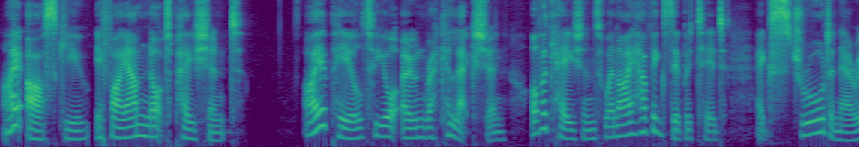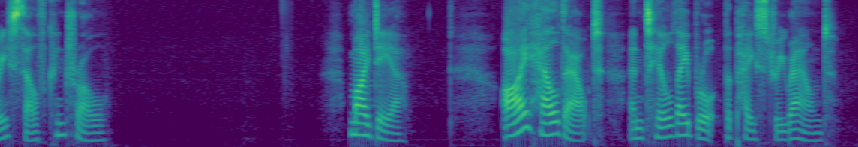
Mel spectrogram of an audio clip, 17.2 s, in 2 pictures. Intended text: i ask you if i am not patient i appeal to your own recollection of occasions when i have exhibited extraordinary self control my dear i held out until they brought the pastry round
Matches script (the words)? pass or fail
pass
